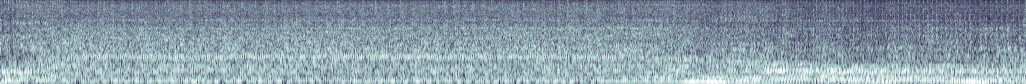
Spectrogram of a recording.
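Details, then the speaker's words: Free MTD two-cycle snowblower after grounding the key-switch wire, blade-engagement cable still seized: steady healthy buzzing with slightly drifting revs and even firing; runs normally and stops with the key. "we got this snow blower running and able to stop running"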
